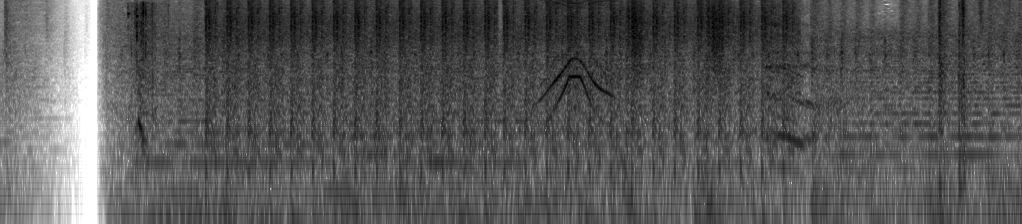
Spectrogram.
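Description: Rapid automatic gunfire sound effect, a dense run of shots starting about a second in after a brief dropout. A short whine rises and falls about halfway through.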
